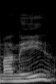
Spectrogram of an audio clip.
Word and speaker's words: Mané: Jetzt habe ich da von unseren BVB-Reportern gehört, dass dieser Filippo Mane, angeblich Mane, sogar ausgesprochen, Mané, eigentlich sogar mit Accent aigu, also sehr komisch, angeblich Filippo Mane, der...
